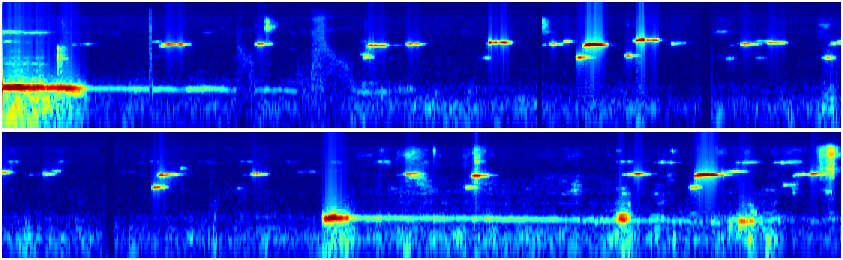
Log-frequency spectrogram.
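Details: Bermuda petrels give long, steady moaning wails, a pair's reunion greeting after months apart, recorded on an iPhone, with chirping tree frogs behind.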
